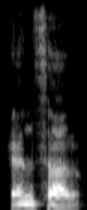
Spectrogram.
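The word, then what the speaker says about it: answer: এন এস ডব এ আর এনসার অর্থ উত্তর এখানে ডাবলিউ লেটার ডি সাইলেন্ট থাকবে মানে উচ্চারিত হবে না এ ওয়ার্ডটিতে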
